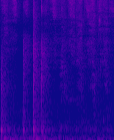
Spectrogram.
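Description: Chalk writing on a chalkboard: a few quick scratching strokes in the first second, then fainter scraping as the word is finished.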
